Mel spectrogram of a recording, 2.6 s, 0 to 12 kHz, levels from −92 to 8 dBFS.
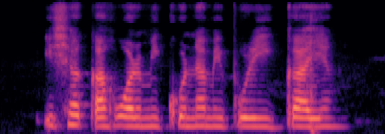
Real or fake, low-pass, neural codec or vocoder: fake; 10.8 kHz; autoencoder, 48 kHz, 128 numbers a frame, DAC-VAE, trained on Japanese speech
